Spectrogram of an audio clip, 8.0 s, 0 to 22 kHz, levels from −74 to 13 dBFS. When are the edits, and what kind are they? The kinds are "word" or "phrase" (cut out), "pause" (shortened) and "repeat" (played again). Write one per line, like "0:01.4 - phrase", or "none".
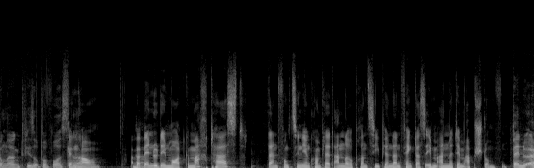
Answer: none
